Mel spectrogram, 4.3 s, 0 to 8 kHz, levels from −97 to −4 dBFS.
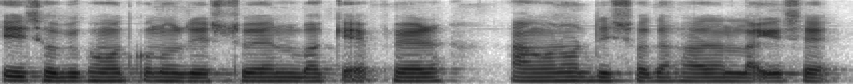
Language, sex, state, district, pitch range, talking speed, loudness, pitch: Assamese, male, Assam, Kamrup Metropolitan, 135-140 Hz, 140 wpm, -17 LUFS, 135 Hz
